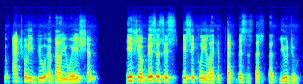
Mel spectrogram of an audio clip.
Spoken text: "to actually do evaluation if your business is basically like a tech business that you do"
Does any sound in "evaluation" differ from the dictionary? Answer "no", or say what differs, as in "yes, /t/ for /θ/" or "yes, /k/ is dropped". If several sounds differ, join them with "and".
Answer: no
